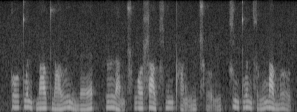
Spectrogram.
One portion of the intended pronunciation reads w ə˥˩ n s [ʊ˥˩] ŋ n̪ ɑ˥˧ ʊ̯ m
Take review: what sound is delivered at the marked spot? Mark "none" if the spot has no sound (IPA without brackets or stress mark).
ʊ˧˥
